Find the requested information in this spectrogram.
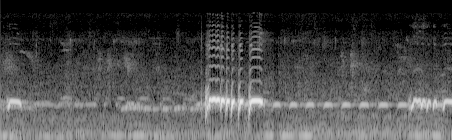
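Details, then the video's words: Local zebra dove in steady song, used as a lure for quiet doves: soft, evenly spaced cooing notes around a loud, rattling burst of quick coos midway, then a final short flourish. "Perkutut lokal gacor pancingan untuk perkutut malas bunyi"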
